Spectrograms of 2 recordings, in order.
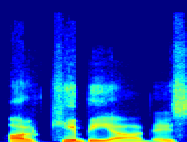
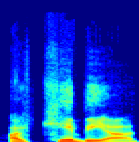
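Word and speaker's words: Alcibiades: um fedus um alibiades in good Latin pronun pronunciation alibiades not ali uh alibiades is unusual and then Hipparus and then Amato.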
